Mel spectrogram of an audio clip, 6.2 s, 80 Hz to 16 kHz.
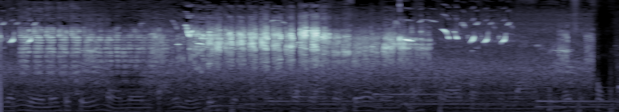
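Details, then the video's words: Male and female swiftlets call the flock in to roost in a lure recording. Rapid rasping twitters swell into a loud dense chorus midway, then thin to scattered chirps, over faint lower gliding tones. "Tiếng Én Mốc , Nhạn Nâu Xám Gọi Bầy Ru Ngủ Lùm , Trống Mái Kêu Chuẩn Nhất 2024"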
